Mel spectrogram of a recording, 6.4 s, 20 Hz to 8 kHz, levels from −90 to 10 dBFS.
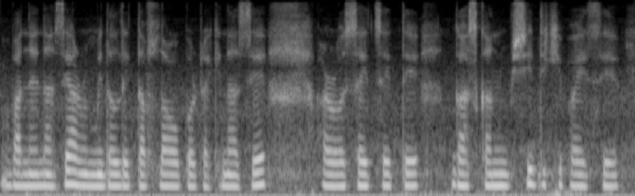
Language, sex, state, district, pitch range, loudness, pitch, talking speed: Nagamese, female, Nagaland, Dimapur, 180-190 Hz, -15 LUFS, 180 Hz, 190 wpm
